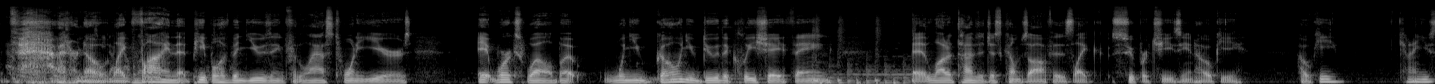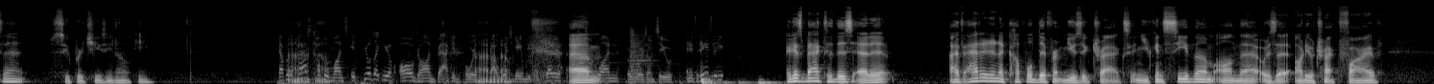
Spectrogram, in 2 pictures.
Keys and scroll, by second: 1.5-3.6 typing, 6.1-8.0 typing, 9.1 space, 11.3 d, 11.5 d, 12.0 d, 12.1 d, 12.9 ctrl+c, 13.2 alt+v, 14.9 s, 16.3 s, 16.4 s, 16.5 s, 17.0 space, 20.7 d, 21.5 space, 25.3-28.0 typing.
